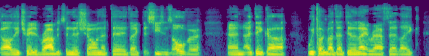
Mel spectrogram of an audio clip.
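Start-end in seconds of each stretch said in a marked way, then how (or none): none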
